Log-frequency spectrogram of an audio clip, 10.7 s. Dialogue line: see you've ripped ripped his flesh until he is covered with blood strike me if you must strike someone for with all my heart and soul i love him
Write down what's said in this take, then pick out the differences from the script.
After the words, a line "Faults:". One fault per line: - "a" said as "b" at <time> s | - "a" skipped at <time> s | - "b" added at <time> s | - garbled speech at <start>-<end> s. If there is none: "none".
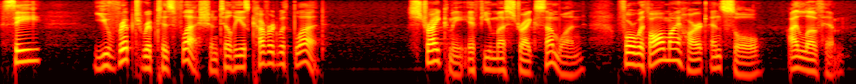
see you've ripped ripped his flesh until he is covered with blood strike me if you must strike someone for with all my heart and soul i love him
Faults:
none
